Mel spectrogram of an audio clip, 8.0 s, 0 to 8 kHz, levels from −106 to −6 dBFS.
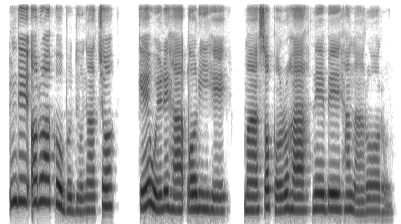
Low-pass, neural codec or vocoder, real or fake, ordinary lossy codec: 7.2 kHz; none; real; none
